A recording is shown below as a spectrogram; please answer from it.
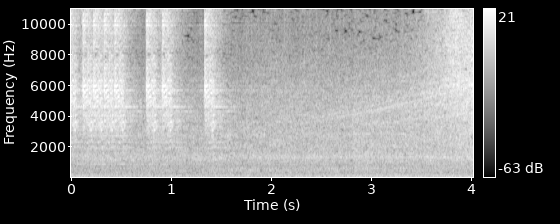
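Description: TV channel ident jingle: loud music with sparkling, swooshing sound effects in the first second and a rising swell toward the end.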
